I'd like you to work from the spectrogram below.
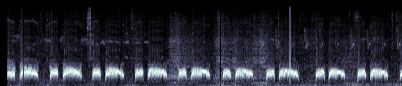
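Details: Spotted dove in morning voice training, cooing loudly in a long run of short, low, hollow notes repeated evenly at a rapid pace, with some faint background chirping.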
